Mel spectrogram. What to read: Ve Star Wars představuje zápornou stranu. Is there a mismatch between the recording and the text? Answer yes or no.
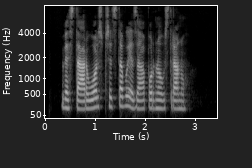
no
